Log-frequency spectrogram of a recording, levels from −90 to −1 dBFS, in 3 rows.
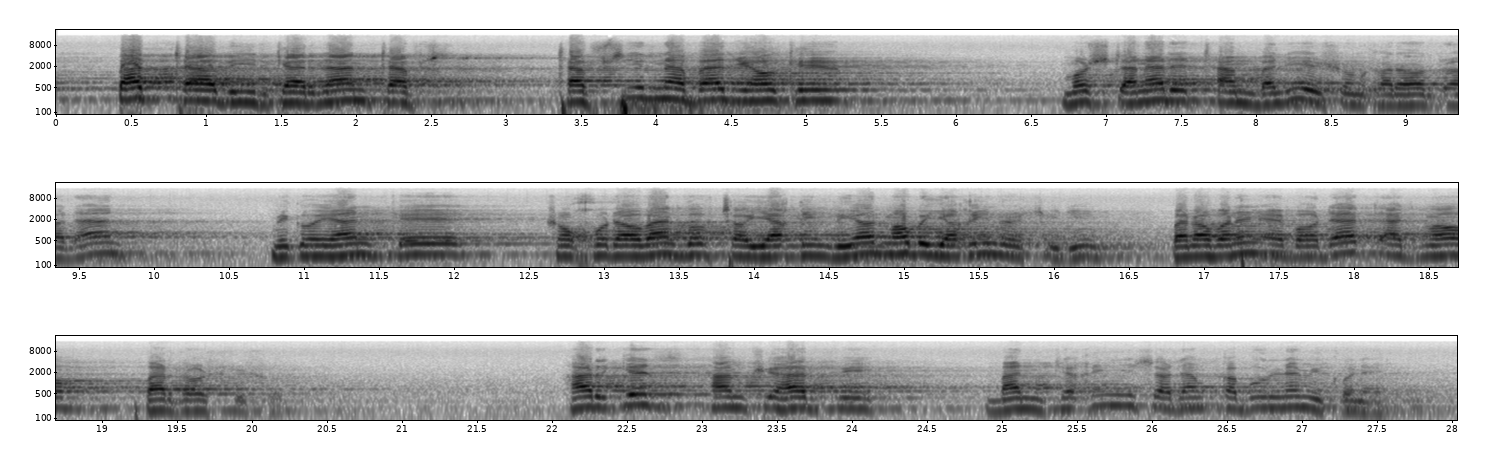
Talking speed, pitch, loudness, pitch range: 80 wpm, 190 Hz, -14 LUFS, 180-210 Hz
